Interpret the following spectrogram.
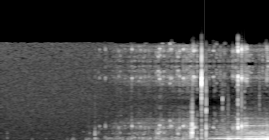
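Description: Underwater gurgling and crackling clicks fading in from near silence about a second in and growing steadily louder, with steady sustained notes of music entering near the end.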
